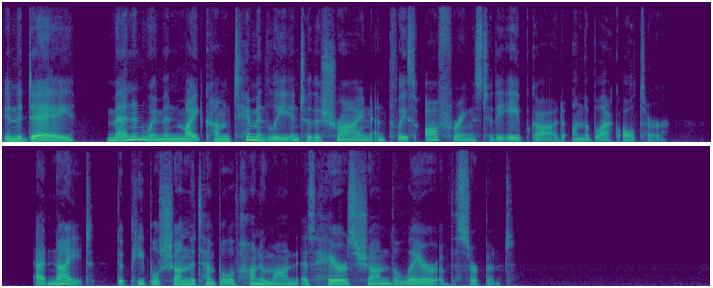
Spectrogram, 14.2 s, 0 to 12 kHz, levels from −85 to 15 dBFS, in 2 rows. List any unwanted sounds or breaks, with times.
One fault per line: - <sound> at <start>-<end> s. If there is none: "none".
none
